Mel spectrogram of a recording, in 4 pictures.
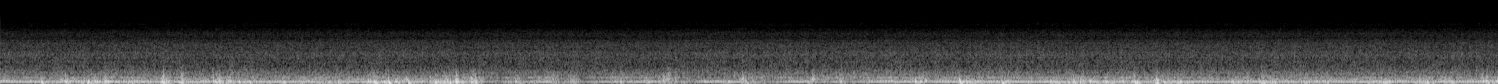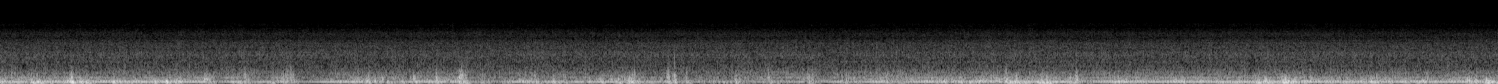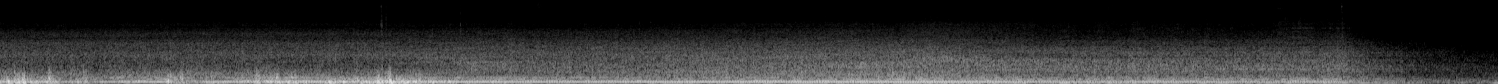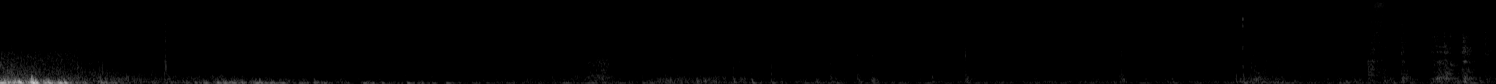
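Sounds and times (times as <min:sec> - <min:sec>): airflow buffeting microphone: 0:00.0 - 0:46.2
box fan motor hum: 0:00.0 - 0:46.2.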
